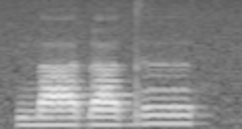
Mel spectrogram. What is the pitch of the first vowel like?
high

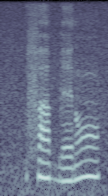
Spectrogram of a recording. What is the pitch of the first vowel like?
high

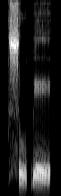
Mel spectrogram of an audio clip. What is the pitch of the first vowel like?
falling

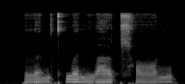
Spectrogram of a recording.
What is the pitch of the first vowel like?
rising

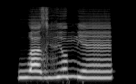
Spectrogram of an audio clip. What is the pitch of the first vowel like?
low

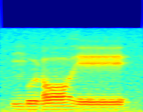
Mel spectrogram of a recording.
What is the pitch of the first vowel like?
high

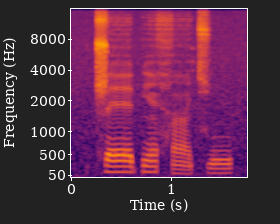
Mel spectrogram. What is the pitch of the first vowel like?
high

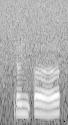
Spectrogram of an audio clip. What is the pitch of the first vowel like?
low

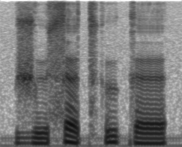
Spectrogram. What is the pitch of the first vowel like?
low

